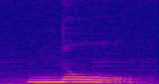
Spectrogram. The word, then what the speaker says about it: know: So before N and at the beginning of the word. Okay, so this word is starting with letter K but before N. No, this K is silent. No is wrong, we'll say no.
